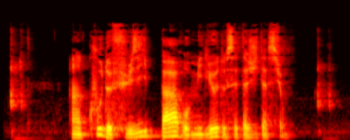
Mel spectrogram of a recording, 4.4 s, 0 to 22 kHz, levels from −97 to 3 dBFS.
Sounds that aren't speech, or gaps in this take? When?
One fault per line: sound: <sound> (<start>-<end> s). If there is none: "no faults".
no faults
